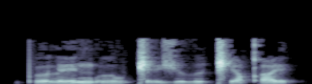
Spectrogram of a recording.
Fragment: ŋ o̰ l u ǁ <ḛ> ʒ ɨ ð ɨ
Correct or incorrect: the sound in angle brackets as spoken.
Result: correct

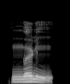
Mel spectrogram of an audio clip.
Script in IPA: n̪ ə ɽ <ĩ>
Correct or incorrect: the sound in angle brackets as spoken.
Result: correct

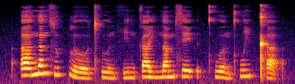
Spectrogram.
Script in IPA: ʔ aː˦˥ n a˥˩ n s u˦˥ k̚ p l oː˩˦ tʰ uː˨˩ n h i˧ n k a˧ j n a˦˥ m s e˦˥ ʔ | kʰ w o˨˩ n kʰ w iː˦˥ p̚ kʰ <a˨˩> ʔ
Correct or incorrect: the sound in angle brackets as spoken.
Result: correct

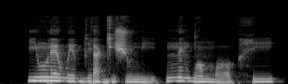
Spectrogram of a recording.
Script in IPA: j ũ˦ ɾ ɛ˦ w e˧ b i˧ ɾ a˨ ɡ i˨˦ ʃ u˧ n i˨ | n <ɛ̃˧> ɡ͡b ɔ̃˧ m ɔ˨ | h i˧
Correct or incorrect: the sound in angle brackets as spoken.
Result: incorrect: ɛ̃˦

